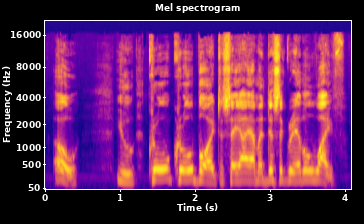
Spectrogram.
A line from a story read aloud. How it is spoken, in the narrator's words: cried Dora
